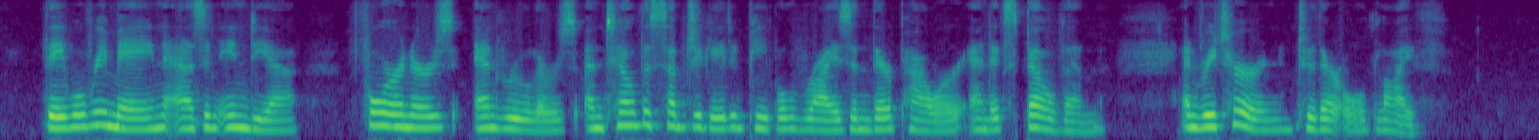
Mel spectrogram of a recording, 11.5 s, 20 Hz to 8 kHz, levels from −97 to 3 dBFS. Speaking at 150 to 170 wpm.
No: slow, 135 wpm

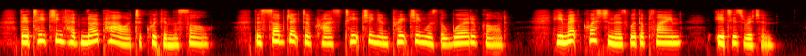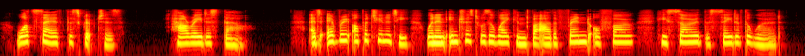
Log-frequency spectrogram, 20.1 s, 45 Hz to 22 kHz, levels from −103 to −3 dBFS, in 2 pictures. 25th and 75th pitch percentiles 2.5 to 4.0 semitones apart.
Yes: average, 3.3 semitones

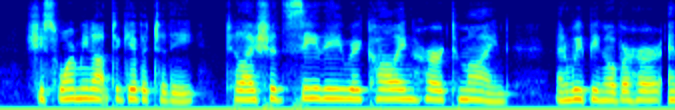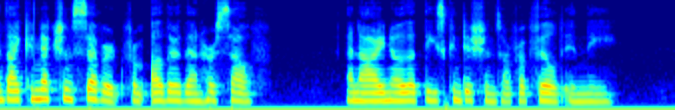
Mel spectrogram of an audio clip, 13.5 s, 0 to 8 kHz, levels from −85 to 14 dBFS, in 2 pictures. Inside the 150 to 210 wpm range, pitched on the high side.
Yes: average, 180 wpm; high, 195 Hz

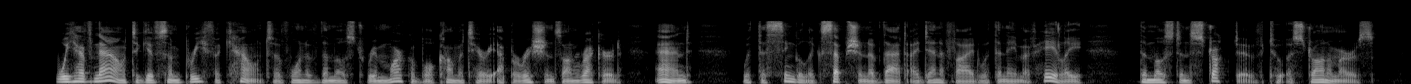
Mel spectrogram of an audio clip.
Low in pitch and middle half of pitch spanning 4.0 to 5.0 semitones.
Yes: very low, 90 Hz; average, 4.7 semitones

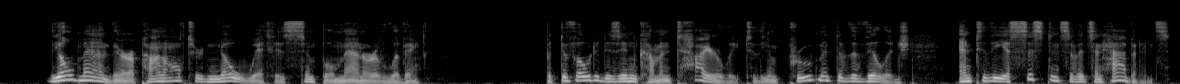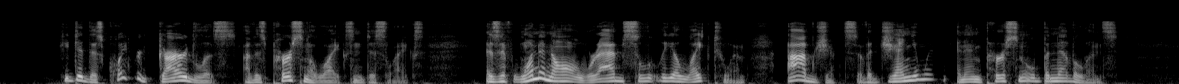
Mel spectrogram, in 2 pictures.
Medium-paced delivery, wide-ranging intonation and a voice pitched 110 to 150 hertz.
Yes: average, 150 wpm; wide, 8.2 semitones; low, 135 Hz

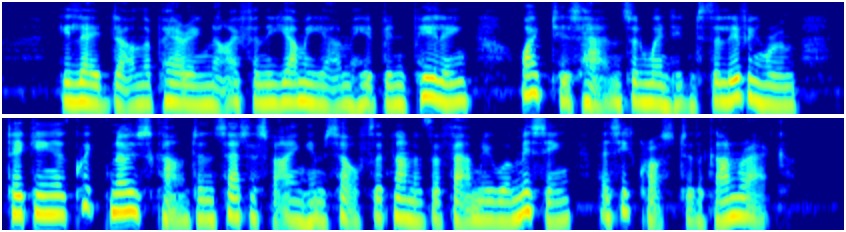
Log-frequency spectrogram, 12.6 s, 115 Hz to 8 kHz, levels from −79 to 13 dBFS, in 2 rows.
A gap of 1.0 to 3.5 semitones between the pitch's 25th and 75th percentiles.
Yes: average, 2.8 semitones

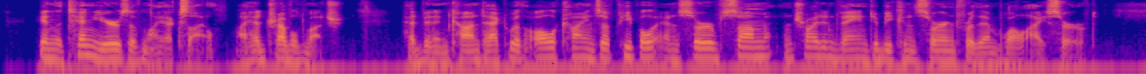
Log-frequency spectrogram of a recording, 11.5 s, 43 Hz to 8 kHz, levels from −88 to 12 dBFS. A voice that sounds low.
Yes: low, 120 Hz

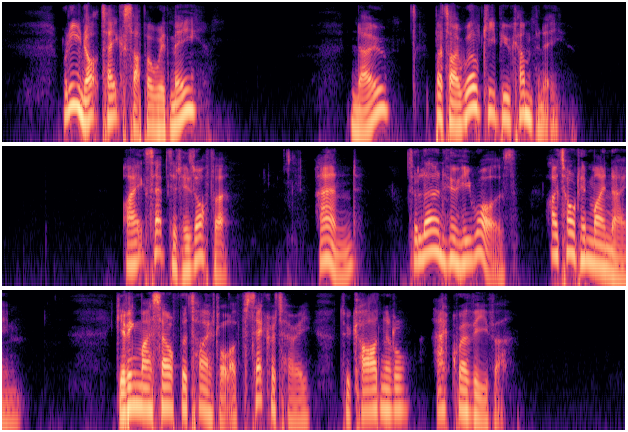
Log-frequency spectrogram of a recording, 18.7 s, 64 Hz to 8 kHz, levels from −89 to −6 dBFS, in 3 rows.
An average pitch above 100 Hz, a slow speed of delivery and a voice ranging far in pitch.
Yes: medium, 140 Hz; slow, 120 wpm; wide, 6.5 semitones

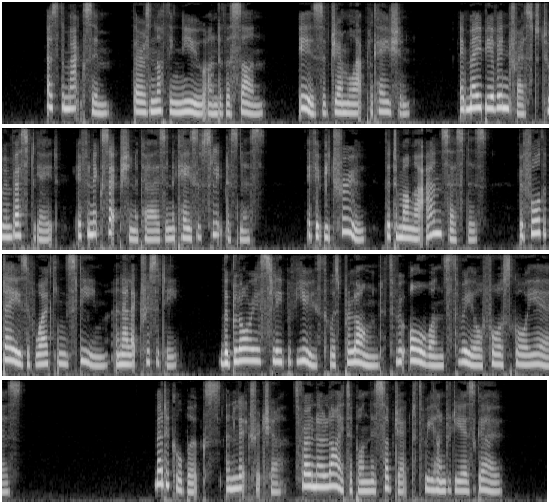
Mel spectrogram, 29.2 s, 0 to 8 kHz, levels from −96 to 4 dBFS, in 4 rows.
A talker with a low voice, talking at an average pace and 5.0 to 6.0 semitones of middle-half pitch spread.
No: high, 205 Hz; average, 155 wpm; wide, 5.4 semitones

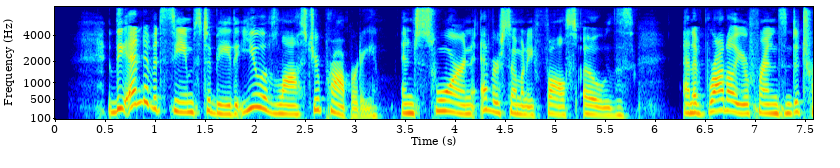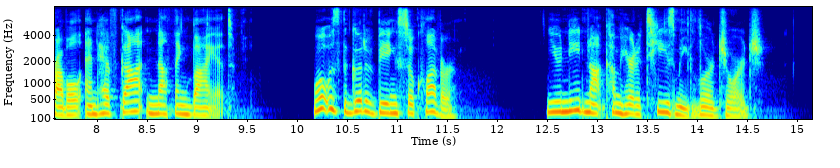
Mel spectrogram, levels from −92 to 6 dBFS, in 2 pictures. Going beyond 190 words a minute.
Yes: fast, 205 wpm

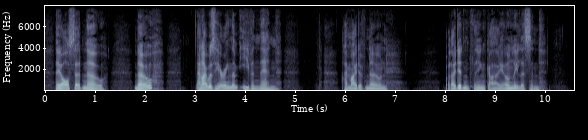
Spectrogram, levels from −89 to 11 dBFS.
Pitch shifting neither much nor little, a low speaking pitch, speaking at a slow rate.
No: wide, 6.4 semitones; low, 120 Hz; slow, 130 wpm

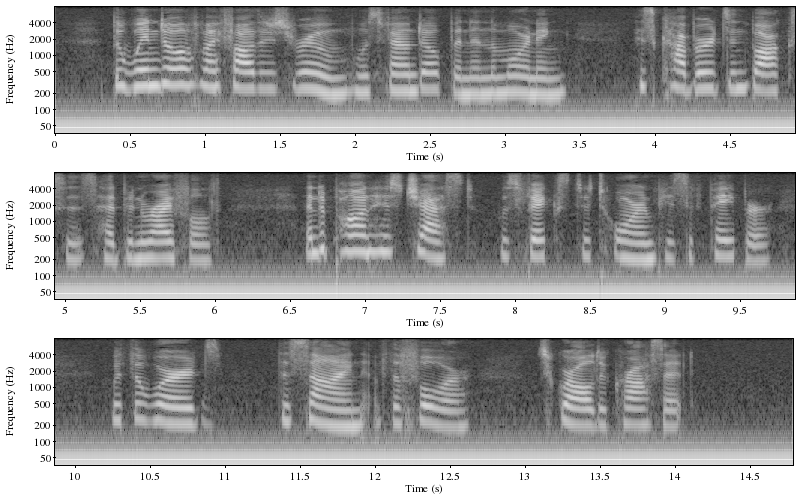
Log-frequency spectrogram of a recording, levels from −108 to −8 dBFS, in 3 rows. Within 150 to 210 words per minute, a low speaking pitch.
No: average, 165 wpm; high, 225 Hz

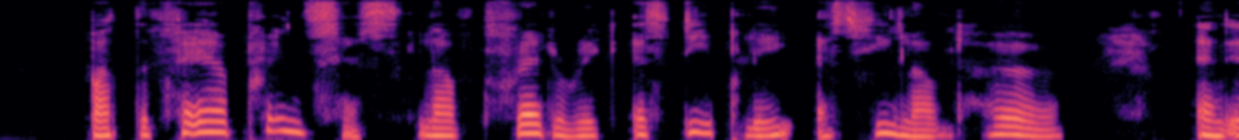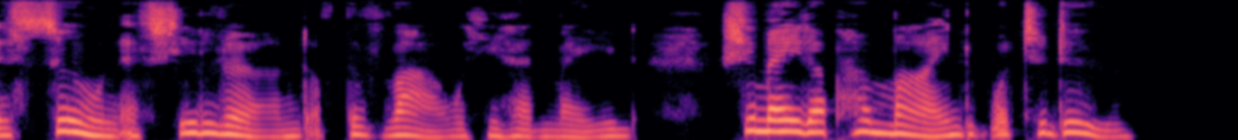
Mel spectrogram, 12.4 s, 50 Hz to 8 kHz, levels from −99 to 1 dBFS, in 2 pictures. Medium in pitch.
Yes: medium, 160 Hz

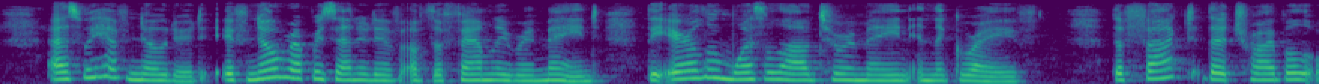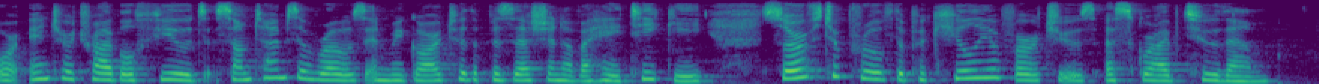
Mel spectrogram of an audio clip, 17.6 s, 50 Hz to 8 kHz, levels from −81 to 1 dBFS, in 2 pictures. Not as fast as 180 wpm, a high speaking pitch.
Yes: average, 160 wpm; high, 210 Hz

